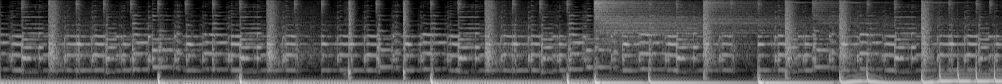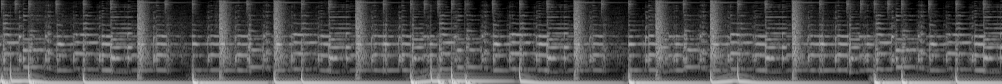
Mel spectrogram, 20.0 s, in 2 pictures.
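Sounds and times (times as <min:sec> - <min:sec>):
tumbi bass: 0:00.0 - 0:20.0.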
